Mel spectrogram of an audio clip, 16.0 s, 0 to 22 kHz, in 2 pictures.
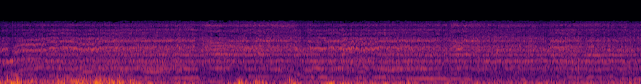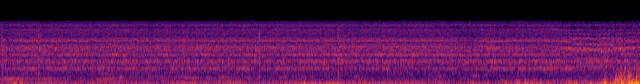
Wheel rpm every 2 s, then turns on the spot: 160, 200, 200, 200, 200, 200, 200, 200.
none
